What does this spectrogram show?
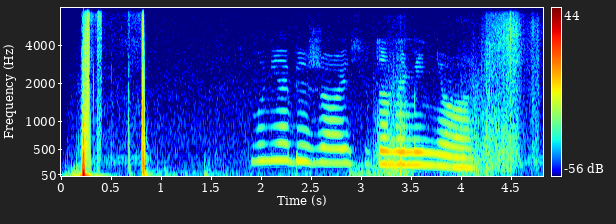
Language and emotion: Russian, sad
